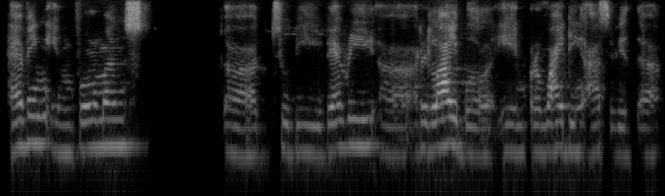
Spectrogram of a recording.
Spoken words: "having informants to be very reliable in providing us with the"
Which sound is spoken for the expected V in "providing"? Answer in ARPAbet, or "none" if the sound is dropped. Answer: V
